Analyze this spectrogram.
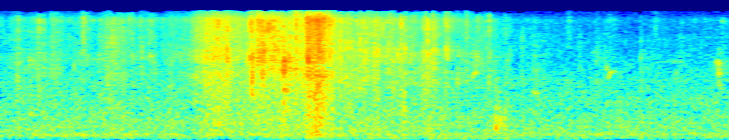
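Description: Guinea fowl cackle loudly nearby.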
